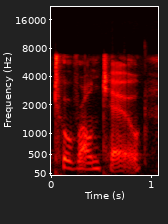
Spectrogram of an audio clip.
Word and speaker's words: Toronto: Yeah, if you pronounce all of the letters in Toronto, you're not doing it right. Especially the second T.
